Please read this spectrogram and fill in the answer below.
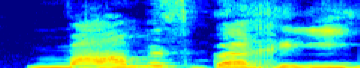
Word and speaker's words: Malmesbury: And it was just Malmesbury. absolutely Malmesbury.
